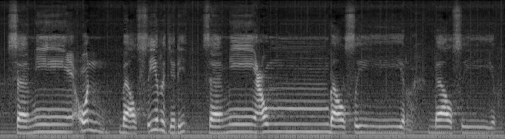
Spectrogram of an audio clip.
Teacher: Dengan dengung tidak, ya, karena kalau ada mim pasti ada dengung. Jadi ya ada dengung sedikit. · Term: iklab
